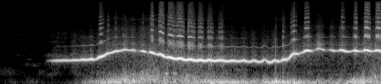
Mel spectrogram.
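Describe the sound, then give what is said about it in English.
A person whistles a short, simple tune, the pitch gliding up, holding, dipping and rising again over a few seconds, with a breathy rumble underneath and no talking. “I like to whistle, though. All right, let's give it a go.”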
